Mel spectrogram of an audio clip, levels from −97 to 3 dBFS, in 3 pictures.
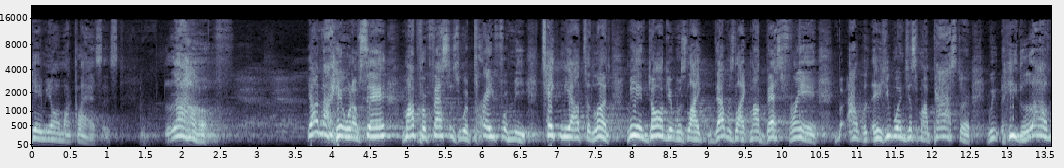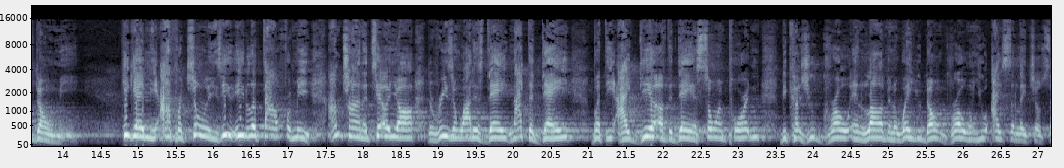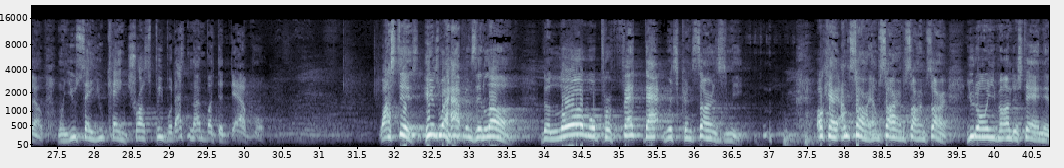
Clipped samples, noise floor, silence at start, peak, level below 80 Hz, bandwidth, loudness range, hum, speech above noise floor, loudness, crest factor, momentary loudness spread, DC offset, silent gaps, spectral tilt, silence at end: under 0.1%; -51 dBFS; 0 s; -2 dBFS; -58 dBFS; 15.5 kHz; 8 LU; none; 34 dB; -17 LUFS; 14 dB; 14 LU; under 0.1%; none; -5.5 dB/octave; 0 s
